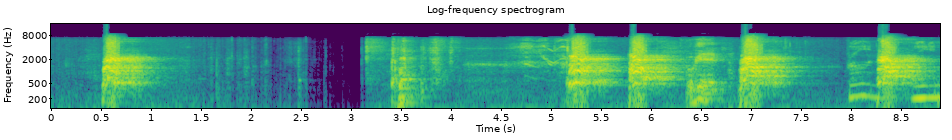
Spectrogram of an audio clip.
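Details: Old English Sheepdog puppy meeting a tennis ball for the first time, December 2012: loud, sharp barks come singly, about five in all, spaced roughly a second apart, while a woman's voice coaxes and encourages.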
